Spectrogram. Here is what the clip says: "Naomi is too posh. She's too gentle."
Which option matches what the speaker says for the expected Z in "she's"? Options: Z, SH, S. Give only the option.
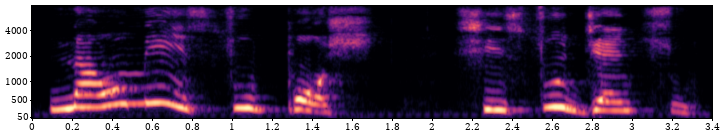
S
